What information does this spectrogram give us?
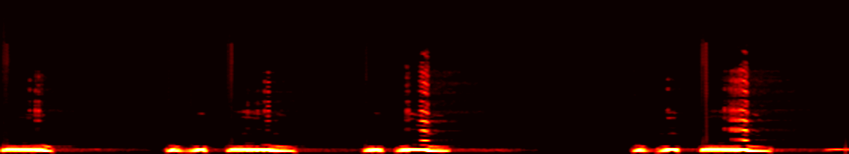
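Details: Decoy spotted dove calling to attract other doves: repeated coo phrases, each a quick double note followed by a sustained, downward-sliding coo, phrases about a second apart over a silent background.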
